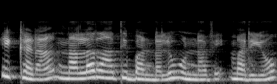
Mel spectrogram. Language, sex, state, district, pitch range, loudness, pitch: Telugu, female, Andhra Pradesh, Anantapur, 235-295 Hz, -14 LUFS, 265 Hz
